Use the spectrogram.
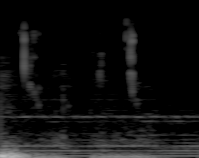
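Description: Close-up chewing of a double cheeseburger with pickles, short wet squishy bites and mouth clicks right at the microphone, loudest at the start and then fading to soft smacking.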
